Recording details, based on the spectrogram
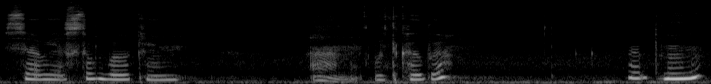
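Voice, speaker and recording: A woman, talking softly through a colour-along tutorial and often dropping to a whisper. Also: on the high side, animated, slow, breathy edge. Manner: soft, rambling, often drops to a whisper. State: croaky voice.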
